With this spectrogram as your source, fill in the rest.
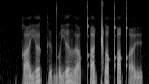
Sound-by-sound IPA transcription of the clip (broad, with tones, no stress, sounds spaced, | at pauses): q ɛ˩ j ø˥ k ɪ˩ d̪ ʊ˩ j ɪ˥ ð œ˩ qʼ e˥ ǁ u˥ qʼ y˥ qʼ y˩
